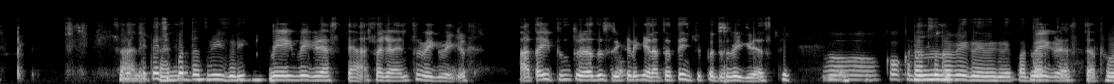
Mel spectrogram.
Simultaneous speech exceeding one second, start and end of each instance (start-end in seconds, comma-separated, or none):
none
